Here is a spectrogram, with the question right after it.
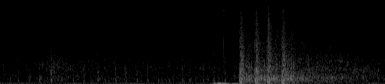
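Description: Automatic gunfire in the Hell Let Loose online shooter, a match in the town of Foy: faint distant shots early on, then a loud close burst of rapid automatic fire lasting about a second, followed by a ringing tail.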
